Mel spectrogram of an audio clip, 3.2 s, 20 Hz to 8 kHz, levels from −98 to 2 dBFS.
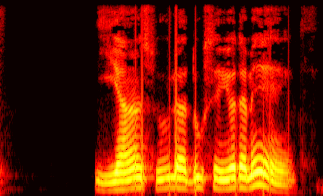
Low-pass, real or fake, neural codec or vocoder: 7.2 kHz; real; none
